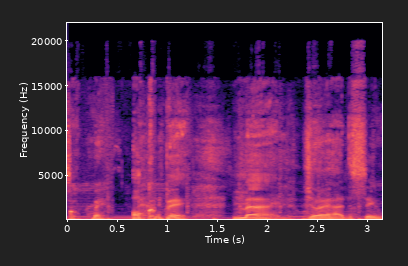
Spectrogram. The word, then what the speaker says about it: Ope: So it's spelled O-P-E. Yeah. Pronounced O-K-P-E.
